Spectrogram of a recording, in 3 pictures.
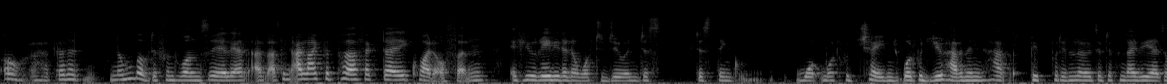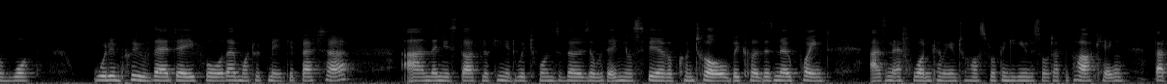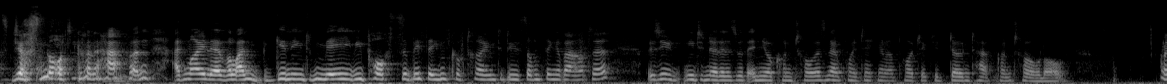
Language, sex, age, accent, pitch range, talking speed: English, female, 30-49, British, 175-200 Hz, 240 wpm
